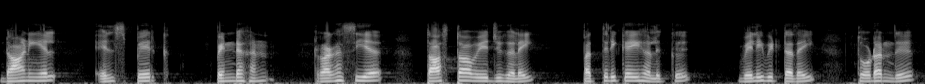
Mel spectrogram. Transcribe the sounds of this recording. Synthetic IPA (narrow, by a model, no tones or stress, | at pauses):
ɖaːnɪjɐl | ɛlspeɾk | pɛɳɖɐɣɐn | ɾɐɣɐsɪjɐt̪aːst̪aːʋeːd͡ʒɯɣɐɭɐɪ | pɐt̪ːɪɾɪkːɐɪɣɐɭɯkːɯ | ʋɛɭɪʋɪʈːɐðɐɪ | t̪ɔɽɐɾnd̪ɯ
